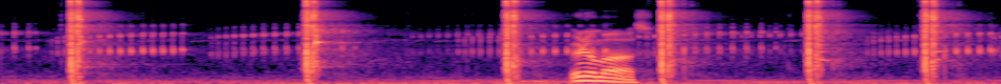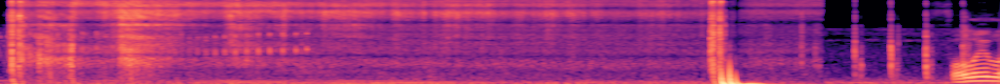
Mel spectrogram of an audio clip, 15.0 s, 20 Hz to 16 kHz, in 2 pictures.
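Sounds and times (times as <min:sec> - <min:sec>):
gas hissing from a can: 0:07.6 - 0:13.7
bb gun shot: 0:12.7 - 0:13.7
heavy thump: 0:12.9 - 0:13.6.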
